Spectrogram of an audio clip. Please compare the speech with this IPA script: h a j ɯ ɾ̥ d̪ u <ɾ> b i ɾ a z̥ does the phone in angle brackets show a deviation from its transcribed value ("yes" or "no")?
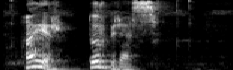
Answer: no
